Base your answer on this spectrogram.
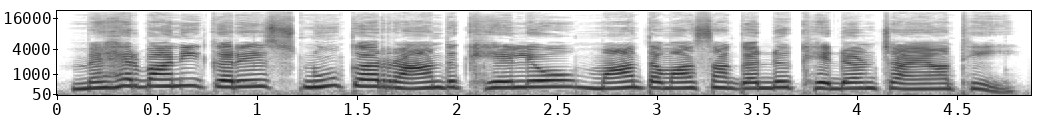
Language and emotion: Sindhi, neutral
